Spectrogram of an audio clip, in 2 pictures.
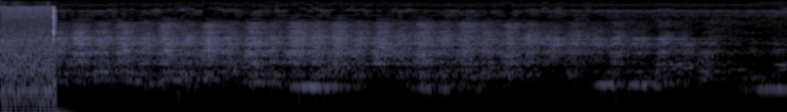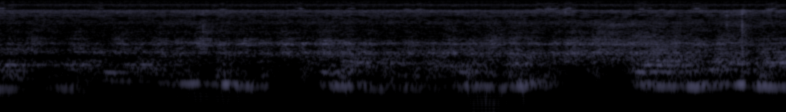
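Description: A dog pants rapidly and steadily over low room noise: heat-related panting, a normal cooling response.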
